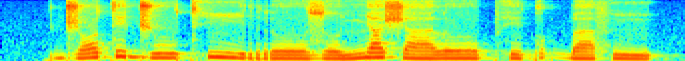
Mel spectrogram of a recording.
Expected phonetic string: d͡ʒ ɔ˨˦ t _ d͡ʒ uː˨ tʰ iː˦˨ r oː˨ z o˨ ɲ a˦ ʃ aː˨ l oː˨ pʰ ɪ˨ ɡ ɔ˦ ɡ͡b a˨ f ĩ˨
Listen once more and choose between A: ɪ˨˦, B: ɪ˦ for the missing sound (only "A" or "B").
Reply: B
